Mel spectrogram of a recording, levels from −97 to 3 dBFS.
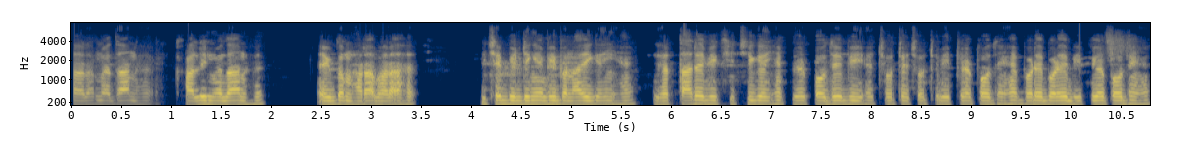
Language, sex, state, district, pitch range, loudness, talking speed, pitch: Hindi, male, Bihar, Gopalganj, 130-135 Hz, -17 LUFS, 190 wpm, 130 Hz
